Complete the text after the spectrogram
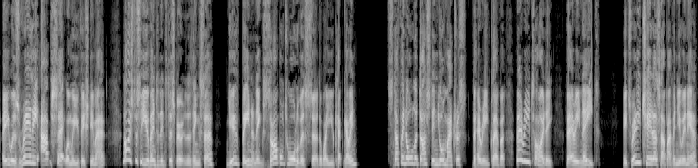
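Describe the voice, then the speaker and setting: A man's voice: sits high, huge pitch swings, brisk, fairly bright tone, dry recording, pitched above the performer's own voice, full character voice. A man voicing a cheerful, deferential prison warden who rambles on and calls everyone sir. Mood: chatty.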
